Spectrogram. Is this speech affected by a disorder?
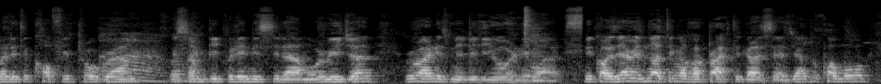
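No.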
